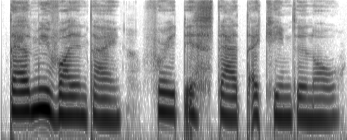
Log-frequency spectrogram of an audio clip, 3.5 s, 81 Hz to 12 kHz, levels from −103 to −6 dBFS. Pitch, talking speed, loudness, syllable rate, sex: 195 Hz, 190 wpm, -18 LUFS, 4.7 syllables/s, female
